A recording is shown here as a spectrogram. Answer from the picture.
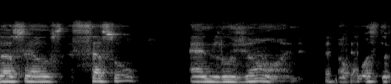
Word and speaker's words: Sesil: Cecil around and put S's and made it cesil which is the correct pronunciation of the name yeah so we became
